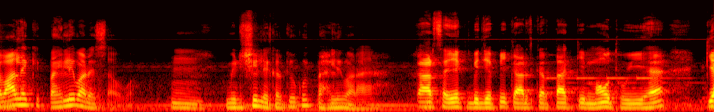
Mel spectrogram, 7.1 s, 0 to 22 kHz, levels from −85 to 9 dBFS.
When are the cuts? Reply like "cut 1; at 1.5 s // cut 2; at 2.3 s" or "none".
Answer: cut 1; at 4.2 s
